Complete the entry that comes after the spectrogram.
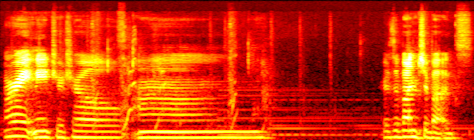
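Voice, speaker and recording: Woman streamer, low-pitched and slow, thinking aloud. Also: flat delivery, over music. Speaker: livestreamer playing a farming game. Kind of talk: casual game commentary and chat with viewers.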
